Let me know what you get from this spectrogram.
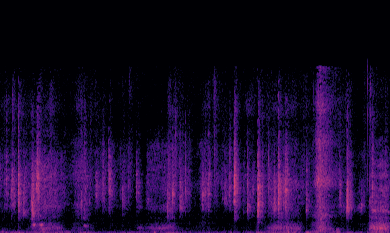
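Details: Minky, a female Pembroke Welsh Corgi indoors, wanders with a treat after her owner comes home, whimpering because she cannot decide where to hide it; soft, faint whines rise between dense clicking of paws and nails.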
